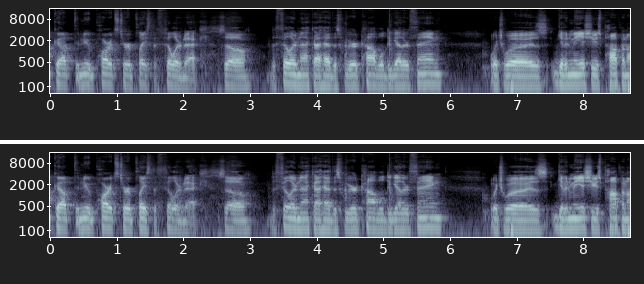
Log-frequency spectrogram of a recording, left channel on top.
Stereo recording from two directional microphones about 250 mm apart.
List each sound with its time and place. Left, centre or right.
0.0 s speech: centre
1.1 s speech: right
1.7 s speech: centre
